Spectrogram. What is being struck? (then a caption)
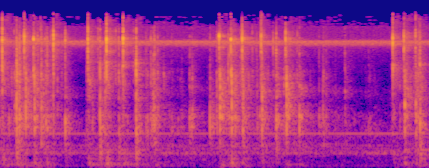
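Plastic mechanical keyboard. Fingertips of both hands type rapidly on the plastic keycaps of a full-size RGB mechanical gaming keyboard. About twenty-two sharp, bright clacks come in quick, uneven bursts with a brief lull near the end, each dying away almost instantly over a faint steady high whine.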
